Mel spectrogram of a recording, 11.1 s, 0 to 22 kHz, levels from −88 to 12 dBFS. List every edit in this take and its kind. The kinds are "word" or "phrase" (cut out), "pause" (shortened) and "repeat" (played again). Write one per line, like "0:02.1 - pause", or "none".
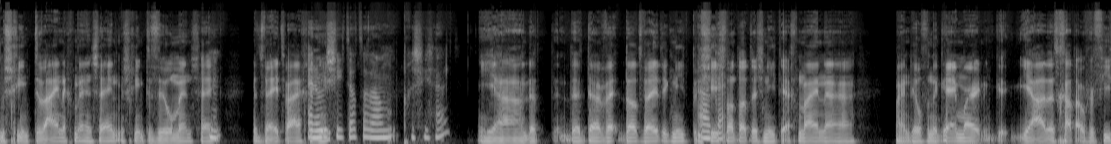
none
